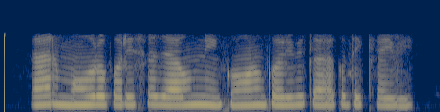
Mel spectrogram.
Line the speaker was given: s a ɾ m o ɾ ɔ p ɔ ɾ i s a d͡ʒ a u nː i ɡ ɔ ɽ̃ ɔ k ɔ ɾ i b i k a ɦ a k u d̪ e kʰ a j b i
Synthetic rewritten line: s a ɾ m o ɾ ɔ p ɔ ɾ i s a d͡ʒ a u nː i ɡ ɔ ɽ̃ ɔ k ɔ ɾ i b i k a ɦ a k u d̪ e kʰ a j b i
